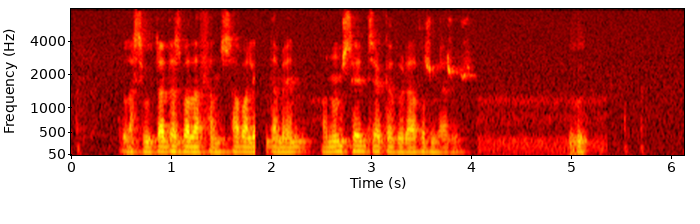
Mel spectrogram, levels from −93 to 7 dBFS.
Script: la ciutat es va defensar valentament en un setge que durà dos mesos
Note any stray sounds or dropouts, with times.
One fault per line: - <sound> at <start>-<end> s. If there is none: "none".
- dropout at 1.8-2.0 s
- laugh at 5.0-5.2 s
